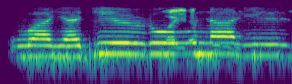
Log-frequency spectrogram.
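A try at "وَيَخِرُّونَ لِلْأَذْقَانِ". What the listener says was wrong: Wa yakhiru. Yang tu huruf kha bukan huruf jim. Wa yakhiruna lil azqani.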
